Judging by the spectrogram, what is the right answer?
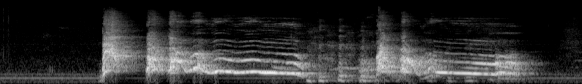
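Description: Small dog barking and howling: sharp barks about a second in run into a long howl that falls in pitch, then a second bark breaks into another falling howl near the end.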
